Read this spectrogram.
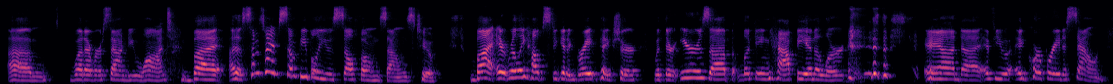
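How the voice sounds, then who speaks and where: A young woman, a dog trainer, explaining stay exercises in a chatty way with frequent giggles, on a video call. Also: on the high side. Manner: chatty, giggly, gives short cues to a dog. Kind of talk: live online training demo.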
